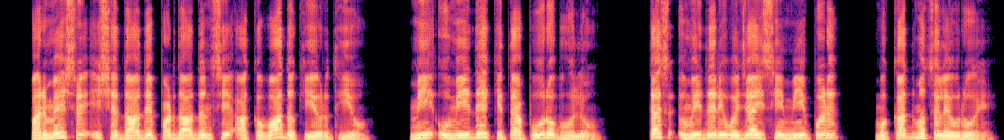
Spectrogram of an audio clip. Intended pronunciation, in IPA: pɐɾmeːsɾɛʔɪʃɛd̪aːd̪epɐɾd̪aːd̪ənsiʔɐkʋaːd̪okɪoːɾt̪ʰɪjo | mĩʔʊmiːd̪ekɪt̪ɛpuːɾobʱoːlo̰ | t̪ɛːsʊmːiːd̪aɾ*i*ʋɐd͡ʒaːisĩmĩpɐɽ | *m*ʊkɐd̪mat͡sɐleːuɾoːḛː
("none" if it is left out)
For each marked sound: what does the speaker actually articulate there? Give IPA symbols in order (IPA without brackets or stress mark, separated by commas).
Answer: i, m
